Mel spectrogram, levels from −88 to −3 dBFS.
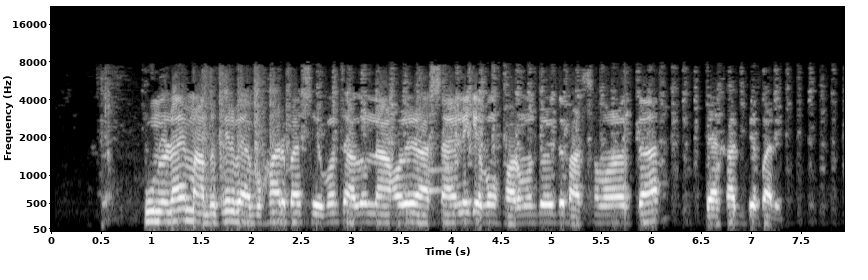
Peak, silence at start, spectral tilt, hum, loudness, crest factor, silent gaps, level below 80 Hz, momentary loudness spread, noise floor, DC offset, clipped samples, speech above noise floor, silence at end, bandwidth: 0 dBFS; 0.5 s; -4 dB/octave; none; -12 LUFS; 12 dB; none; -58 dBFS; 8 LU; -42 dBFS; under 0.1%; under 0.1%; 30 dB; 0.35 s; 8 kHz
